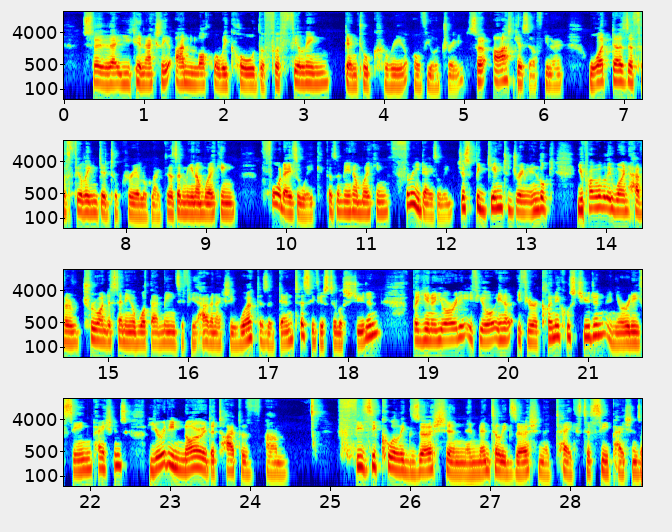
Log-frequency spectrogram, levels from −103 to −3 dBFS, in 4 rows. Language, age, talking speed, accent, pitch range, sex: English, 20-39, 235 wpm, Australian, 130-165 Hz, male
